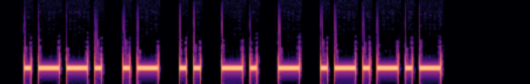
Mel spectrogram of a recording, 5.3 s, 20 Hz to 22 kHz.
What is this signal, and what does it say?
Morse code, heard as a keyed tone, about 17 wpm, 700 Hz. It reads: PAINT.
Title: A Sound Of Thunder 17wpm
